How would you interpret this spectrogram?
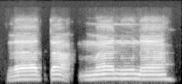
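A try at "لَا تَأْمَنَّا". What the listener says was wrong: Nah, ini nu-nya dibaca tidak sempurna harokatnya. Kalau nu, ini sempurna. Dibacanya lebih cepat. La ta'manuna. La ta'manuna. Yang ismam. Bibirnya harus dilihatkan bibir. Baca sukun dulu. La ta'man. Nah, sukun. La ta'man. Jangan langsung dimonyongkan bibir.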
